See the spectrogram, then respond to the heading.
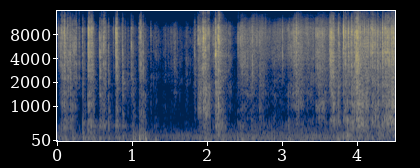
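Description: Long nails and fingertips scratch the woven surface of a medium, hollow woven straw bag held sideways. Dry, bright, crinkly scratches come in quick bursts, pause briefly, then build into a denser, steadier rasping.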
